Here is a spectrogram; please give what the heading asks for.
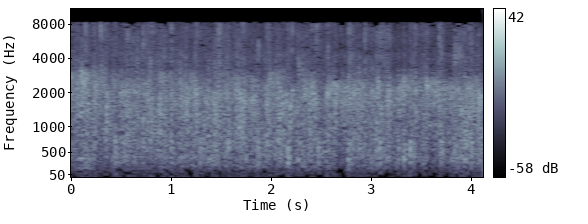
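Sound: audience clapping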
